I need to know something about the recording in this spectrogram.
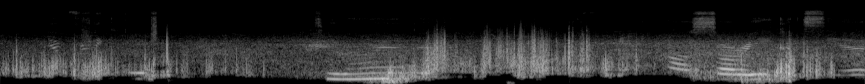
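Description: Voices talking, strongest a few seconds in and again near the end, over a steady background noise.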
